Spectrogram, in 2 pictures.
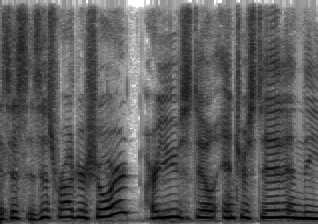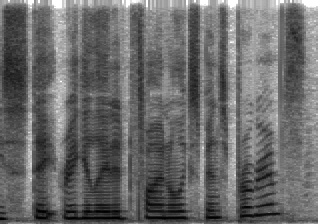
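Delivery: very high-pitched, over-questioning caller; hammed-up insecure telemarketer, asking permission; insecure salesperson. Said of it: "the insecure salesperson".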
